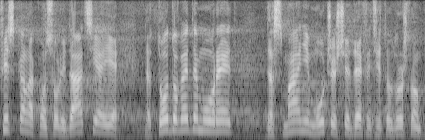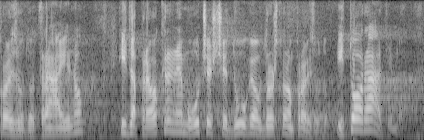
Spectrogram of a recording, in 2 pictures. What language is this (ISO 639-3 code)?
srp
